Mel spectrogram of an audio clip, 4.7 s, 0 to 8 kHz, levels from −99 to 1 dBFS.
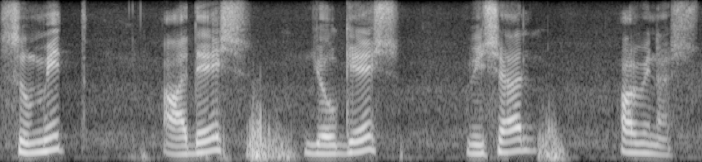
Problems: constant background noise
